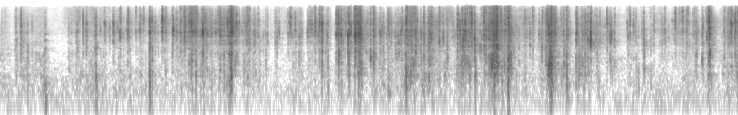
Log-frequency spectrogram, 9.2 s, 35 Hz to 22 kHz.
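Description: Foil wrapper of a 2009 Bench Warmer Archive trading-card pack crinkling and tearing as it is opened by hand. It is dense and crackly, starting about a second in.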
